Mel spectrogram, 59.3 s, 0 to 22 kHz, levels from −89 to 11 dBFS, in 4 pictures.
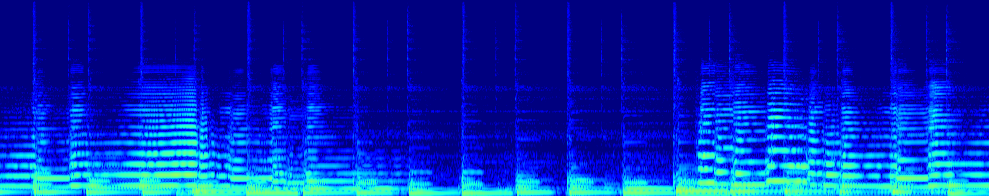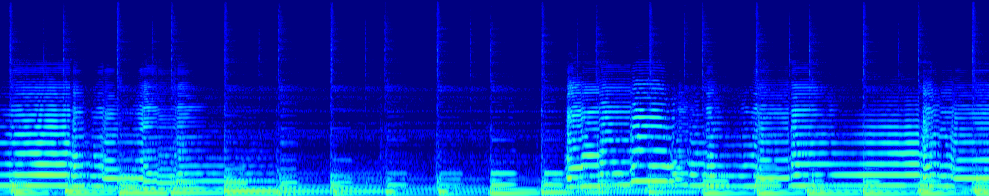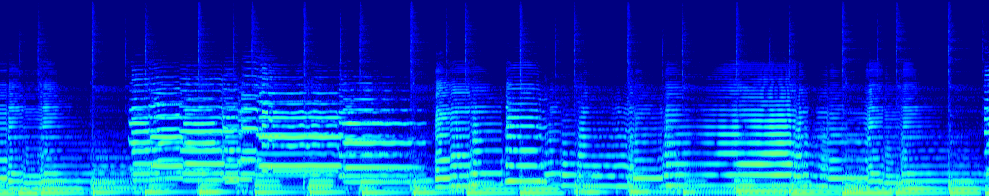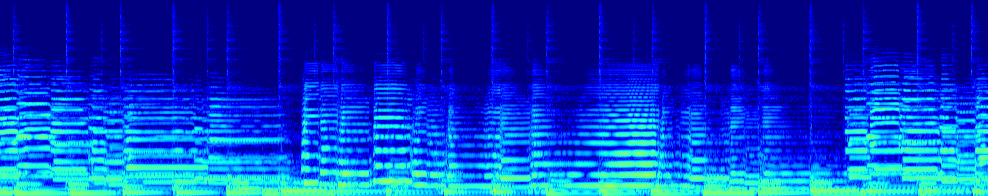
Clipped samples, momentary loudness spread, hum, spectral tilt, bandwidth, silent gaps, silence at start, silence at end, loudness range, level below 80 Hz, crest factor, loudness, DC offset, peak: under 0.1%; 10 LU; none; -7 dB/octave; over 20 kHz; none; 0 s; 0 s; 7 LU; -48 dBFS; 18 dB; -40 LUFS; under 0.1%; -22 dBFS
